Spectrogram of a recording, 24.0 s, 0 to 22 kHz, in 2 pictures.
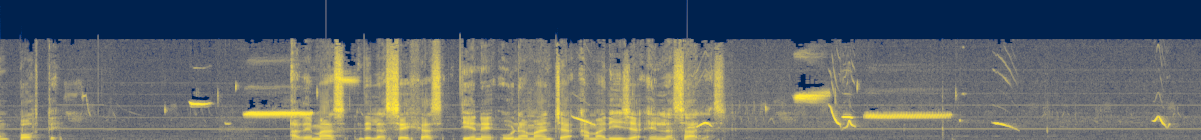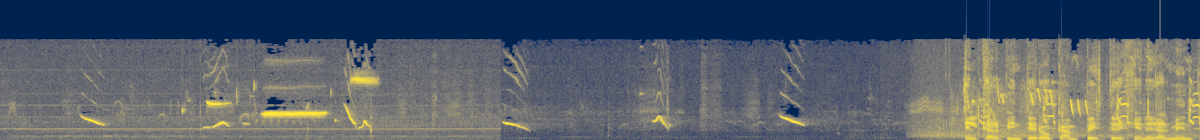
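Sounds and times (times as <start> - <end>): sparrow song with buzzy trill: 0.0 - 20.3, 21.0 - 24.0.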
